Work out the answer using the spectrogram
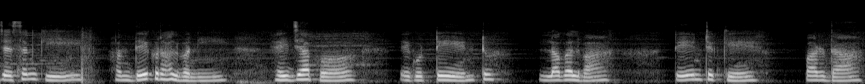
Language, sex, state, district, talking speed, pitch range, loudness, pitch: Bhojpuri, female, Uttar Pradesh, Ghazipur, 110 wpm, 185-215 Hz, -17 LUFS, 195 Hz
